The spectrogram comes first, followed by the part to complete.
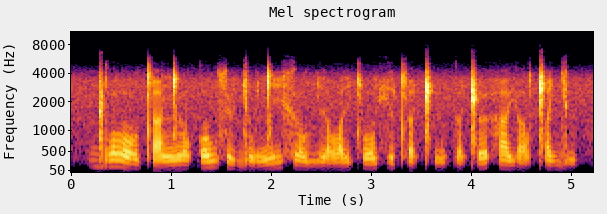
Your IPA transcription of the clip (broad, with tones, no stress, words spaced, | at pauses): ɡ͡ǁu˥ lˠu˩lˠcʰa˩ ŋ͡ǀʉ˩lˠko˥wsʉ˩ɟɵ˩w ŋ͡ǀi˥xʉ˩lˠʎi˩lˠi˩ cʰo˥çɵ˥ cʰɐ˩ǁʰɨ˩wkɐ˩ǁɵ˥ ha˥ jɐ˩lˠ ǁa˥ɟɨ˩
